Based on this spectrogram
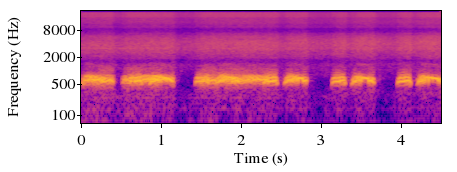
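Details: Spotted dove from the fields, hoarse and strong, opening with long sustained low coos, then switching to quicker short-long coo pairs repeated about every second.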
